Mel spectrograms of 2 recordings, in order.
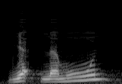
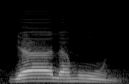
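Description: First: Said in the usual way. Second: يالمون with a long a, no hamza; Warsh reading. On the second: Shown as a demonstration. Teacher sums up Warsh's reading of يالمون. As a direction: say يالمون as yaalamoon. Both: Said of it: "يقرأها ورش يالمون".

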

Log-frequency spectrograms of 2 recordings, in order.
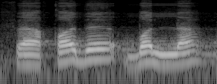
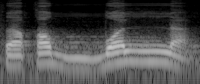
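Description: First: "فقد ضل" with the dal sounded before ض; slow "فقد ضل", dal and ض kept apart; before assimilation. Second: "فقد ضل" with the dal merged into doubled ض; slow "فقد ضل", qaf straight into a held ض; after assimilation. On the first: ("فقد ضل" بإظهار الدال) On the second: ("فقد ضل" بإدغام الدال في الضاد) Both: Shown as a demonstration. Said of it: "تصبح بعد الإدغام".

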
